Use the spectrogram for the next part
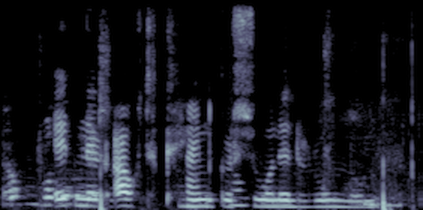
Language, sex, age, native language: Icelandic, female, 10, Icelandic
